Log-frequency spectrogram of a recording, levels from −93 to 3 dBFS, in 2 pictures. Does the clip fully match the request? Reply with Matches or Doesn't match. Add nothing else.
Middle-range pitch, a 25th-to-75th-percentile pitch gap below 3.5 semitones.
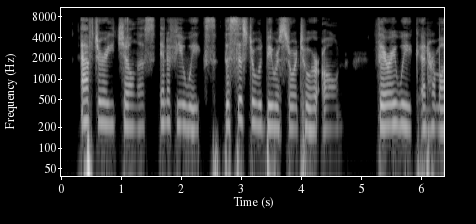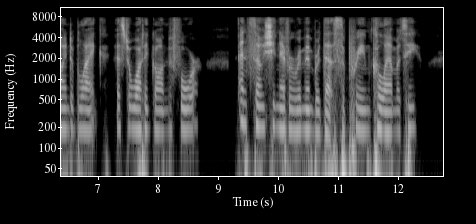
Doesn't match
